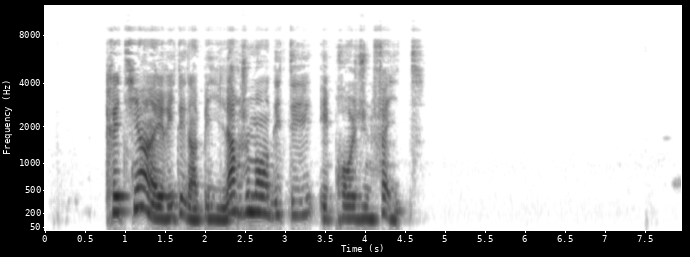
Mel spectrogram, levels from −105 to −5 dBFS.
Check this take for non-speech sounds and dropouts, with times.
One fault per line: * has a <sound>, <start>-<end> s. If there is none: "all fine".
all fine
